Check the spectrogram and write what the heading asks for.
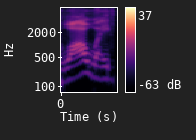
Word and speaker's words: Huawei: It's H-U-A-W-E-Y. It's pronounced Huawei.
